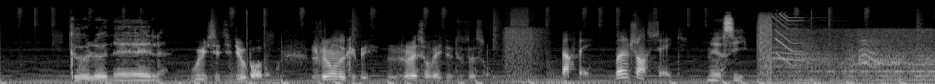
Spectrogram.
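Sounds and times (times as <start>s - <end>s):
speech: 0.7s - 7.7s
crows cawing: 8.4s - 9.2s.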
